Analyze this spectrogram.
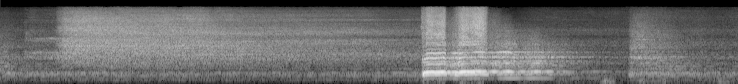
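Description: Steam locomotive hissing steam, with a short steam whistle blast of several tones about four seconds in.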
